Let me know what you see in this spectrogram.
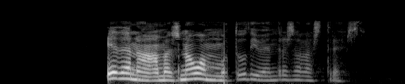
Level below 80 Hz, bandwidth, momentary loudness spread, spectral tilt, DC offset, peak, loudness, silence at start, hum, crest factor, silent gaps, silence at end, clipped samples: -58 dBFS; 8 kHz; 21 LU; -5.5 dB/octave; under 0.1%; -4 dBFS; -17 LUFS; 1.1 s; none; 16 dB; none; 0.7 s; under 0.1%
